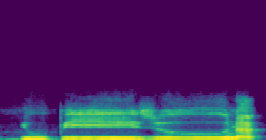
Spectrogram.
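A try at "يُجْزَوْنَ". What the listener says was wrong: ini Bu guru, ini jim bukan Mbak. Ini ya memang penulisannya numpuk.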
